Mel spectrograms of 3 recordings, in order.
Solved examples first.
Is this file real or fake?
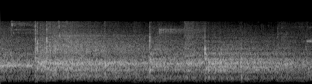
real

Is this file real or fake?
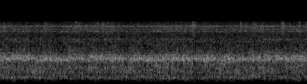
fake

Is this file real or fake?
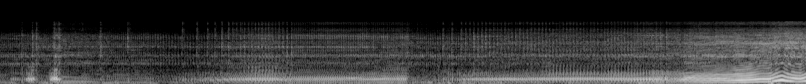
real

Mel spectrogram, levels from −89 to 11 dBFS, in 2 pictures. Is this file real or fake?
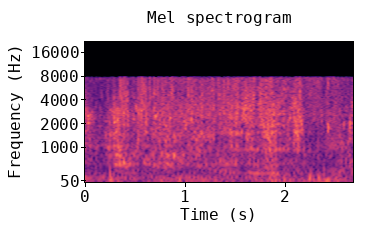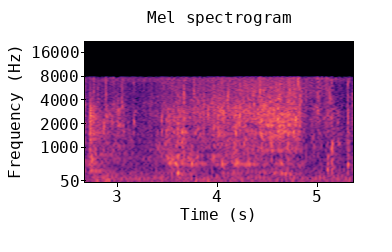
real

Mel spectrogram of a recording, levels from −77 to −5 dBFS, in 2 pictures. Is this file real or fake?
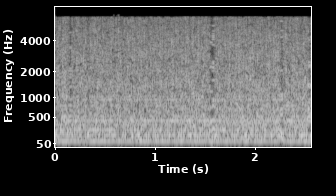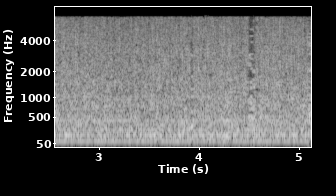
real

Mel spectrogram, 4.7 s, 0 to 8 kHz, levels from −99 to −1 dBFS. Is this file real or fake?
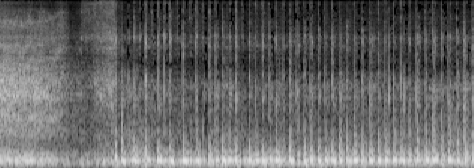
fake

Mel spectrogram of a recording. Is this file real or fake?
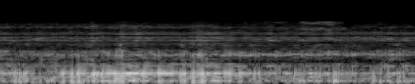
fake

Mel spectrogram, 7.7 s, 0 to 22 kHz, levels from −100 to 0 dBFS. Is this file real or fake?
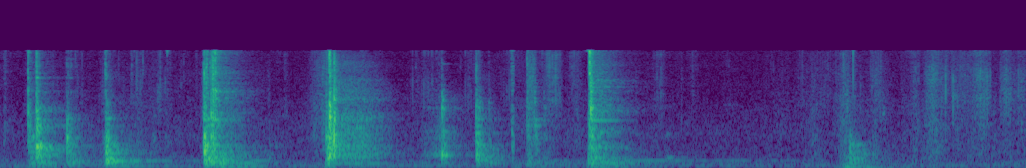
real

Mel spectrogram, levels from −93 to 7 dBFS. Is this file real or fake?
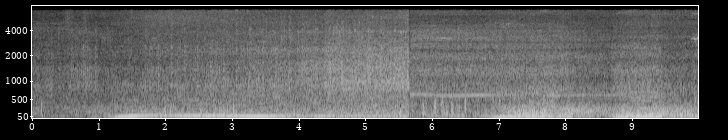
real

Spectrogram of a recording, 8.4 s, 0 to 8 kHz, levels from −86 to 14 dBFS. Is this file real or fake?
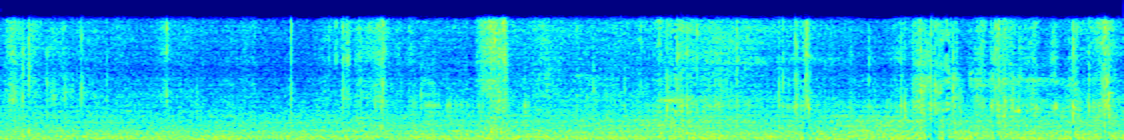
real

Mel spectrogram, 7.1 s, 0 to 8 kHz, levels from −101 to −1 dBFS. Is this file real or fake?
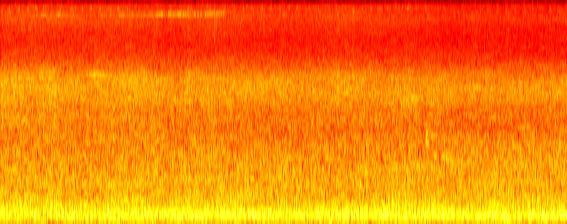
real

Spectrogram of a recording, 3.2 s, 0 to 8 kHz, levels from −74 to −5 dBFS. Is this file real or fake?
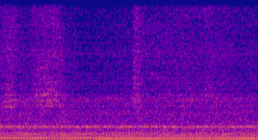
real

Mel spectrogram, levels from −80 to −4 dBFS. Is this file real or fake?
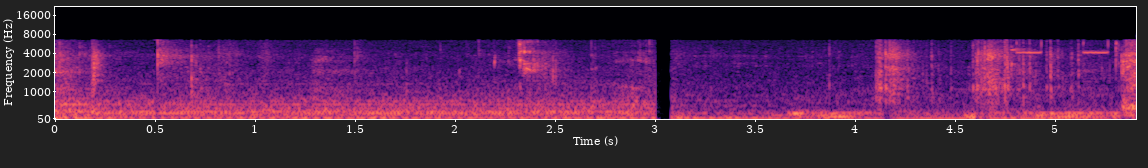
real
